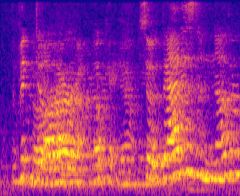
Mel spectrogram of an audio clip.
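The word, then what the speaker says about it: Vdara: I need help for pronouncing this one, but V D A R A. What's it called? Vidara. The Vidara.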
